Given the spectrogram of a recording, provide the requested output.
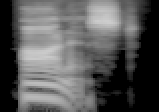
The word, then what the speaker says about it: honest: The problem was that silent H, which English had inherited from French in words like honor, honest, hour, and herb.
